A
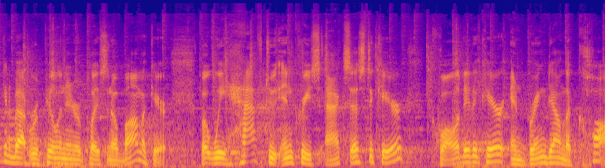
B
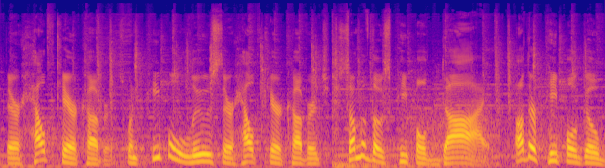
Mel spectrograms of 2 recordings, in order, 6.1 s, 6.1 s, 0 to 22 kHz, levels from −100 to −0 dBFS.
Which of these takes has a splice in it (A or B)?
B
